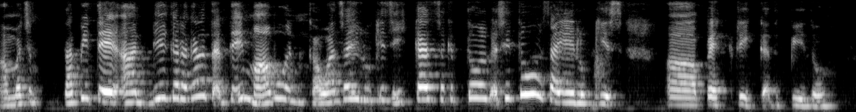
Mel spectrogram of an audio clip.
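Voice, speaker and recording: Her voice high and swinging very widely in pitch, a woman speaks at a fairly slow pace. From Malaysia. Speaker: university psychology officer and webinar speaker; webinar speaker. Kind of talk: live webinar talk. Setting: live online stream. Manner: casual, code-switching Malay-English. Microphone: webcam.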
